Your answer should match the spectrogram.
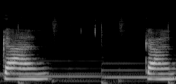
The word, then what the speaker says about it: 干: But the first one with 3 simple straight lines, it's pronounced, actually it has 2 pronunciations. Let's look at them here. When it's used as an adjective, meaning dry, it's the first flat and long tone. 干 meaning dry, as in 干净干净.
